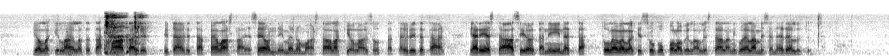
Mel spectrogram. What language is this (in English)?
Finnish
